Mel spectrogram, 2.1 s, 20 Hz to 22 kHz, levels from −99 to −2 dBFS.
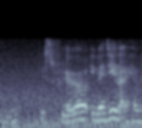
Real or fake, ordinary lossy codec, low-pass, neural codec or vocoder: real; MP3, 64 kbps; 7.2 kHz; none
